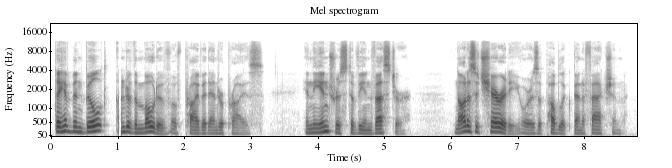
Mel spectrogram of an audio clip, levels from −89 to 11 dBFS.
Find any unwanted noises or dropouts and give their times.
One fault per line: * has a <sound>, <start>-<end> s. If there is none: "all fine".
* has a dropout, 1.0-1.1 s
